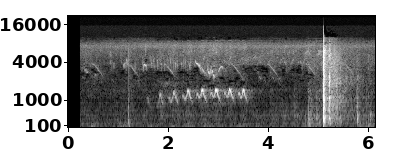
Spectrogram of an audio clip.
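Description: Birds chirping in short falling calls, with a repeated warbling phrase over a low outdoor background. A sudden loud burst of sound comes about five seconds in.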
